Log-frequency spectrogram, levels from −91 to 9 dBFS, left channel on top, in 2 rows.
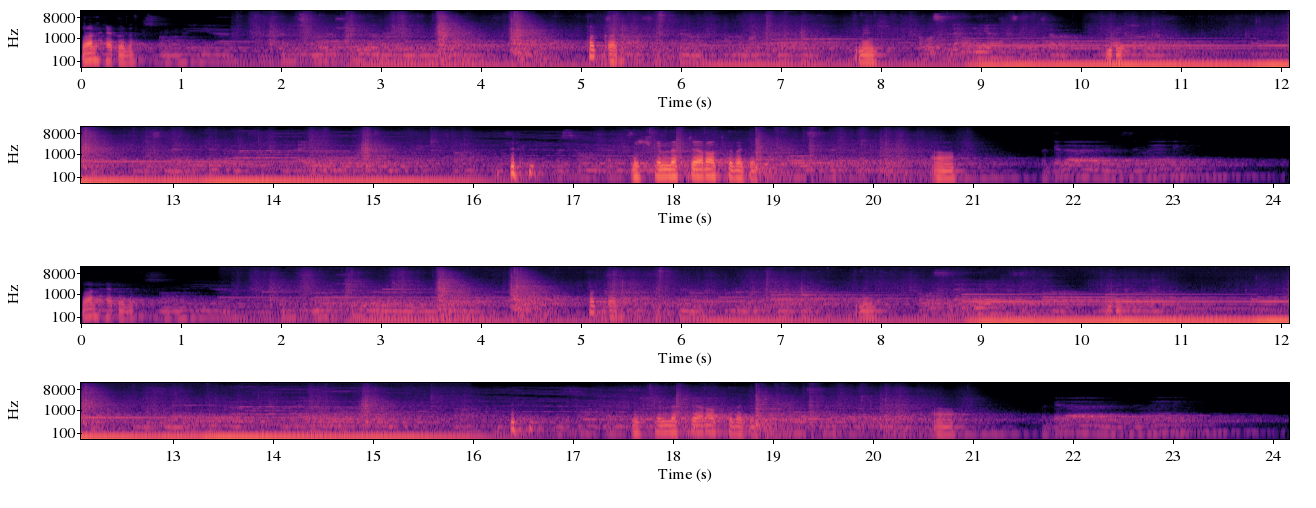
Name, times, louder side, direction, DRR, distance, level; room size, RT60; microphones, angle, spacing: voice 1, 0.0-0.6 5.1-5.4 7.7-8.1 10.3-10.5 16.4-16.5 17.6-18.9 20.6-20.8, left 7 dB, 90° left, 14 dB, 0.3 m, -28 dB
voice 2, 0.6-3.9 5.1-7.5 8.3-10.9 12.6-16.5 16.8-18.1 19.0-20.4 21.7-23.1, left 1 dB, 45° left, 0 dB, 3.8 m, -42 dB
sound 1, 1.4-16.0, right 1 dB, 80° right, 0.9 m, -37 dB
sound 2, 1.5-9.7 10.0-21.0, left 1 dB, 10° left, 2.4 m, -44 dB
sound 3, 13.4-19.1, left 1 dB, 10° right, 4.6 m, -53 dB
16.5 x 15.5 x 5.5 m, 2.4 s
head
